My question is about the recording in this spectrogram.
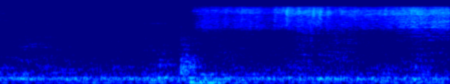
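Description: Faint sizzling of corn on the cob under the hot lid of a Tupperware Micro Pro Grill. It starts abruptly about a second in as the lid goes on and carries on as a steady high hiss.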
